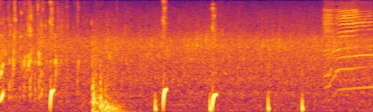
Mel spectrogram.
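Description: Short game pops sound as items are picked up.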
